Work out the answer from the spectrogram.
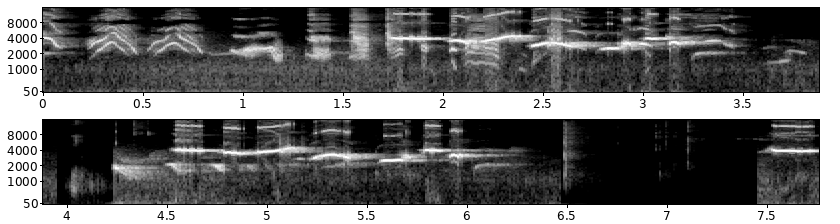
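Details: Lure recording of a wild forest oriental magpie-robin: dense, fast song of rising and falling whistles and sharp chips, broken by a brief pause, then another varied run before fading to silence.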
